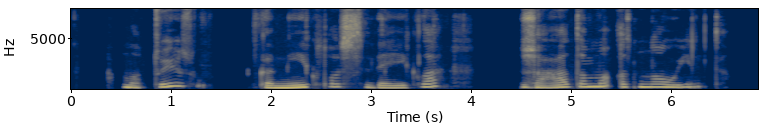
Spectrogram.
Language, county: Lithuanian, Marijampolė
